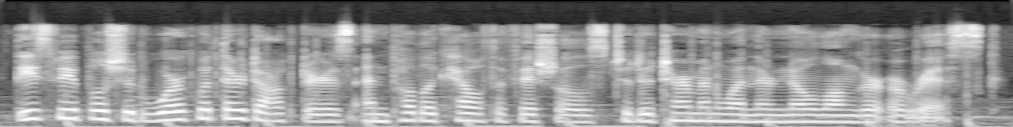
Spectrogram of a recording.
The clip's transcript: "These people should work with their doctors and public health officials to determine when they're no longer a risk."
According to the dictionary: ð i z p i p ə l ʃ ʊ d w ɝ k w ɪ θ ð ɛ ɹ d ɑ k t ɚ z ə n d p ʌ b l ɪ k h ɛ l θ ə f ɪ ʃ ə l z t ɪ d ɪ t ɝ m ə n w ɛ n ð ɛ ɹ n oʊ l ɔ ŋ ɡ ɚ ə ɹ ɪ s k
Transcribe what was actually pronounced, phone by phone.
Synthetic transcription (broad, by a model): ð i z p i p l ʃ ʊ d w ɝ k w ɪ ð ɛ ɹ d ɑ k t ɚ z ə n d p ʌ b l ɪ k h ɛ l θ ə f ɪ ʃ l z t ɪ d ɪ t ɝ m ə n w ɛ n ð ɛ ɹ n oʊ l ɔ ŋ ɡ ɚ ə ɹ ɪ s k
